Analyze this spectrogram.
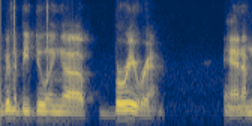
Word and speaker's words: Buriram: You don't need to roll it, and you just say it like Buriram. Buriram. Am I close? Bu. Li. Re. Just Li, like L-E. Oh, Li. Buli. And L-A-M. Lam. Mom. L-A-M. L-A-M. Burly Lam. Just keep it like that first, and then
